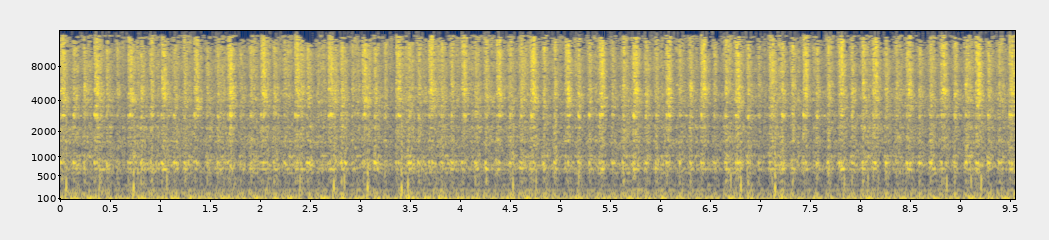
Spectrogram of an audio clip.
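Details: 1980 Sierra C15, junkyard L31 Vortec 350 (130k-mile pistons/rods, 9.5:1), Summit K1107 .488/.510 lift cam, Performer RPM intake, 600 Holley, Flowtech headers, Thrush turbo mufflers; cold rough idle: deep, irregular stumbling lope under heavy low rumble; mic clipping.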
